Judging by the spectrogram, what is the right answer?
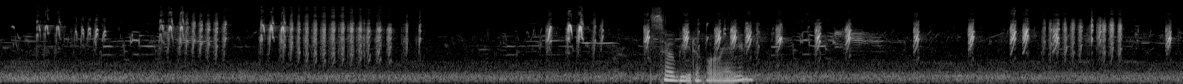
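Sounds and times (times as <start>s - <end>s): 
barn swallow calls of quick chirps and rattling notes: 0.3s - 4.3s, 5.4s - 11.8s
speech: 6.6s - 7.7s.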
